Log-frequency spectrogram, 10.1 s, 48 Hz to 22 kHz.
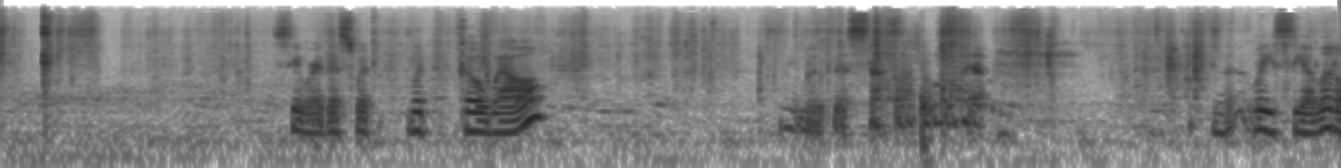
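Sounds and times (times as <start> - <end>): paper handling: 0.0 - 10.0.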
